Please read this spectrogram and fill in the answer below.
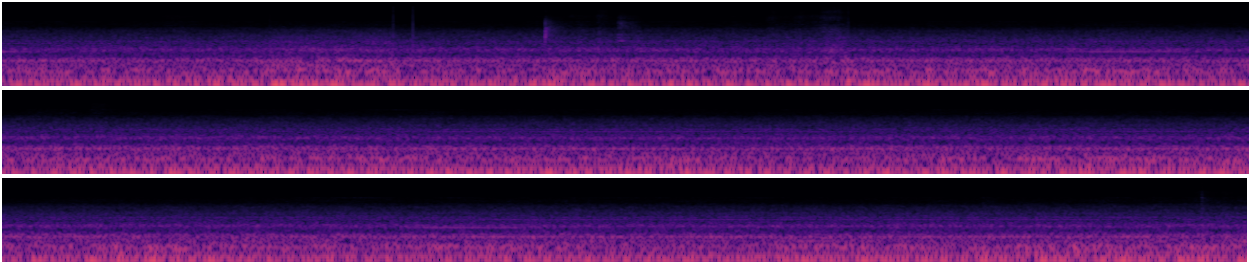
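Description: Steady low rumble and hum of running shipboard machinery, with a faint droning tone over it. Two faint clicks come about four and six seconds in.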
